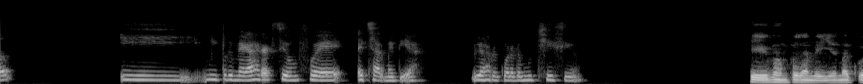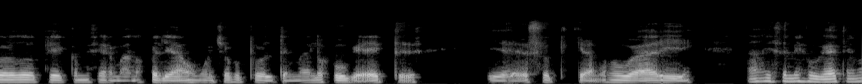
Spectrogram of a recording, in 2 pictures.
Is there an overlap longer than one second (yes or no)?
no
